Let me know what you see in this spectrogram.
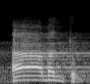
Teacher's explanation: أولا عندنا حفص يقرأها بهمزة بإسقاط الهمزة الأولى وتحقيق الهمزة الثانية بعدها ألف. آمنتم في المواضع الثلاث.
